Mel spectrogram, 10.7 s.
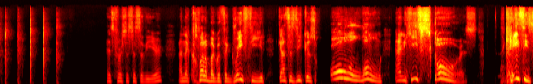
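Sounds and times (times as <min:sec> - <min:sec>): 
applause: 0:00.0 - 0:01.2
speech: 0:02.2 - 0:10.6.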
